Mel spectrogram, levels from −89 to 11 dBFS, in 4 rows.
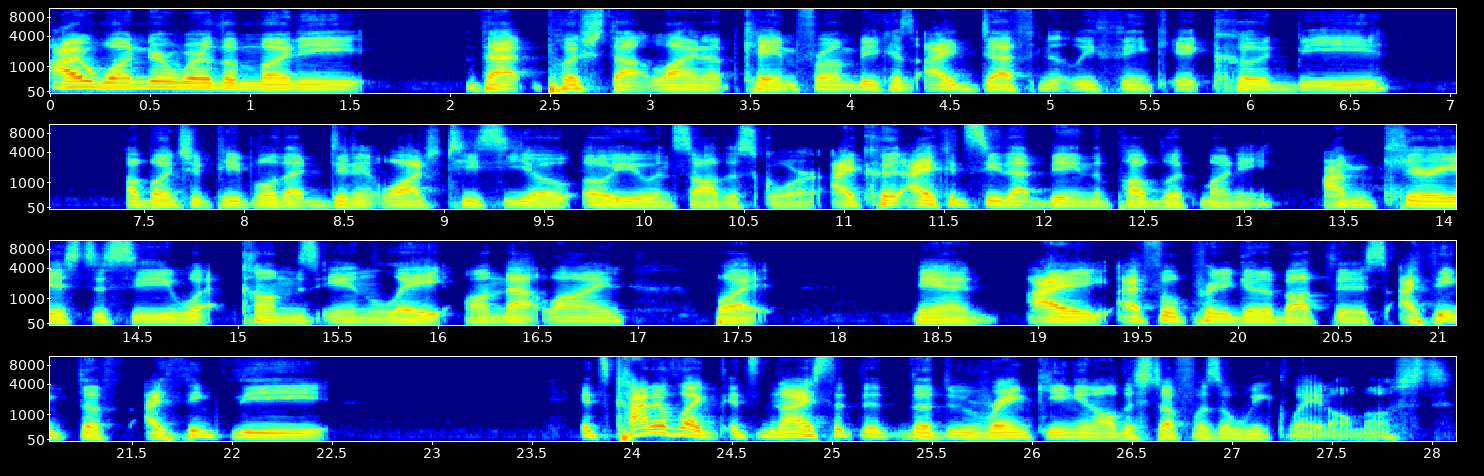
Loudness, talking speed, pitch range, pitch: -24 LUFS, 185 wpm, 105-120 Hz, 110 Hz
